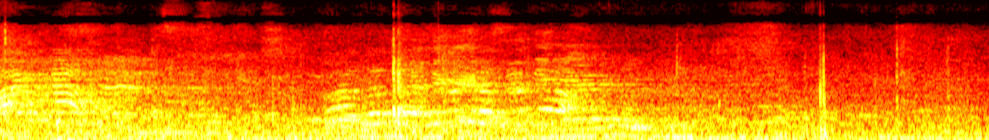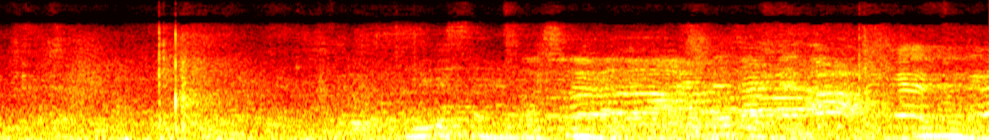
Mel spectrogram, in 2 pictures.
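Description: Young men shout and call out across an open ballfield.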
